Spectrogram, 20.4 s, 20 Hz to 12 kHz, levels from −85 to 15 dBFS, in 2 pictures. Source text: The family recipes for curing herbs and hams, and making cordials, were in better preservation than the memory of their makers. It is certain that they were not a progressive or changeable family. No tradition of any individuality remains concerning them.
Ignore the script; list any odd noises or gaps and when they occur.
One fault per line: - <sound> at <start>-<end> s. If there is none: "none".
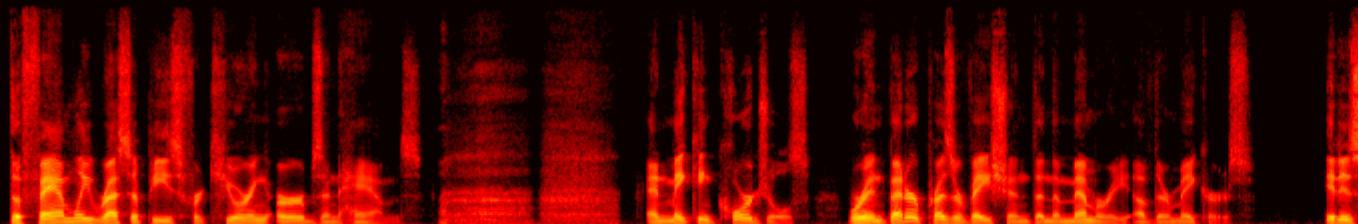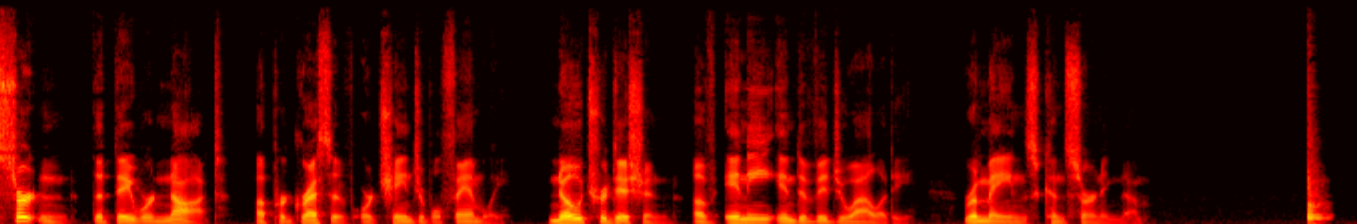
- breath at 3.3-4.7 s
- tap at 20.0-20.2 s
